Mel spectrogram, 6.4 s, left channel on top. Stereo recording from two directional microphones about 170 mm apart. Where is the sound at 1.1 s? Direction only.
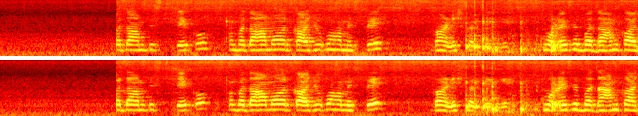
5° right (ahead or behind).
